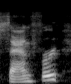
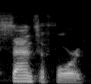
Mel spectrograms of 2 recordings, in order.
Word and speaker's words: Santaford: he comes on because I keep pronouncing his last name as Sanford. And for the first time, I'm finally seeing it as Santaford.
